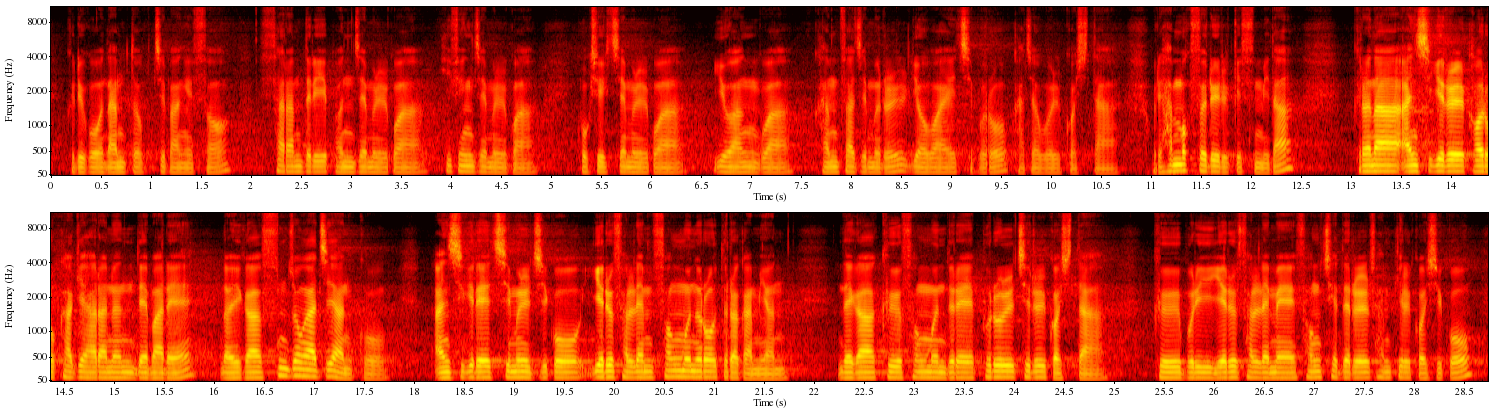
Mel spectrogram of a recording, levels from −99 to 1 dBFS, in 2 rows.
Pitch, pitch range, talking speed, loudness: 100 Hz, 90-110 Hz, 285 characters per minute, -31 LUFS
